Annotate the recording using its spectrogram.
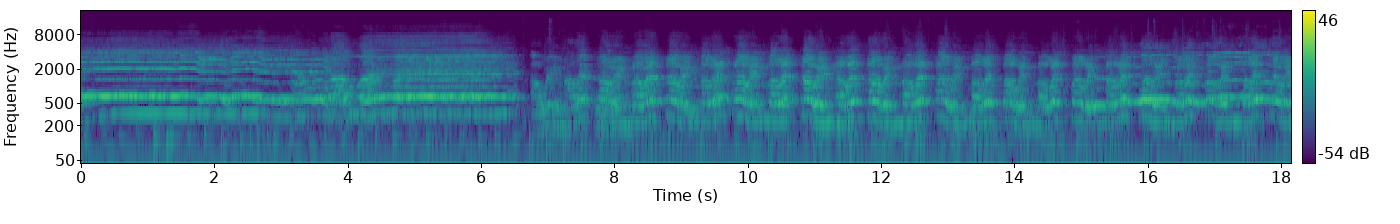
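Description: A man singing in a yodel-like way: long held high notes at first, then, from about seven seconds in, a fast run of notes flipping up and down several times a second.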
